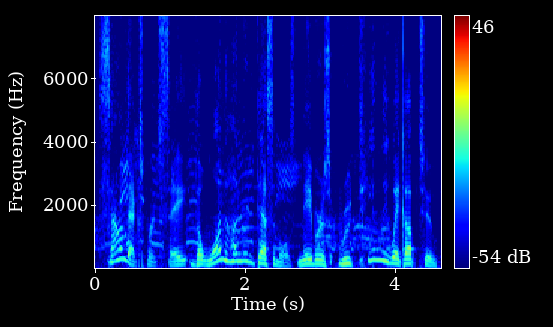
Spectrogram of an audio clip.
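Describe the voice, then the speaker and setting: Male American TV news reporter, higher-set voice, very expressive scripted delivery. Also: moderate pace. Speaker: investigative reporter.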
